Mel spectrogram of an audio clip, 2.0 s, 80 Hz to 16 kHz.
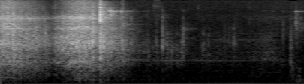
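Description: Cordless impact wrench hammering for about a second as it spins a crankshaft pulley bolt loose with a 19 mm socket, then stopping.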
